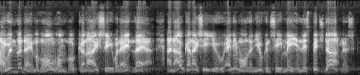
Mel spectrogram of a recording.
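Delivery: grumpy, sullen, surly voice. Narrator reading a dwarf answering a girl who says she can see him: surly voice. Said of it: "said one of them in a surly voice. / he shouted. / said one of them in a surly voice".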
